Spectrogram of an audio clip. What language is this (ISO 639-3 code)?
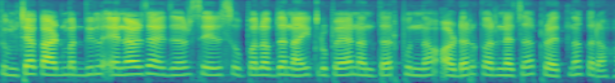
mar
